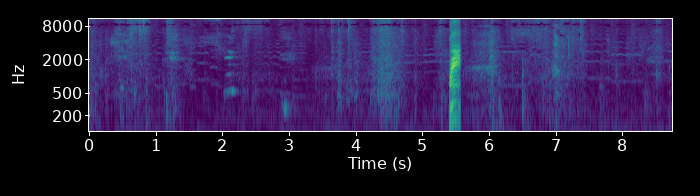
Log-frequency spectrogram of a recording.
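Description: Wrapping paper rustling and crinkling in soft, scattered bursts as a Christmas present is unwrapped. About halfway through comes one short, loud voiced cry that rises and falls.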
